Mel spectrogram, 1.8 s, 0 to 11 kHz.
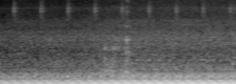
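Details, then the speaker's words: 2012 Subaru WRX at 100,000 miles, after clutch work by shop: steady low idle, pedal pressed, only light even tick and no grinding; formerly much louder with heavy clutch, now dead silent; normal clutch release bearing. "if I have some footage of before but it was much much louder but it's dead silent clean"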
